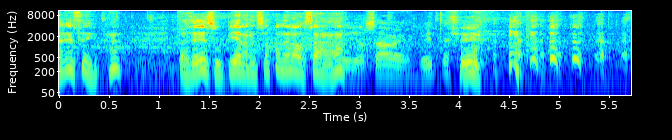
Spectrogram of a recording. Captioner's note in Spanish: risas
